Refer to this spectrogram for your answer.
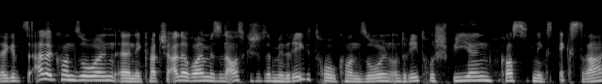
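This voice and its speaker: Talking at a fairly quick pace, a man speaks with a Ruhr accent. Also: fairly high pitch for a man, ordinary pitch variation. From Ruhr area, near Duisburg. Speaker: gaming podcast co-host. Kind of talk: casual chat.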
